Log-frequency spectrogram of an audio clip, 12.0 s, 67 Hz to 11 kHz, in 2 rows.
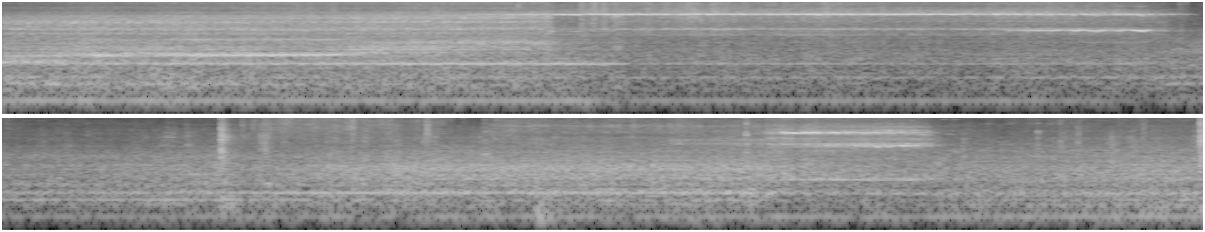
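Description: Metal lathe running while a twist drill bores into the end of a spinning 7075-T6 aluminum bar. A steady motor hum runs under high whining tones, which stop about six seconds in and come back briefly near the end.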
